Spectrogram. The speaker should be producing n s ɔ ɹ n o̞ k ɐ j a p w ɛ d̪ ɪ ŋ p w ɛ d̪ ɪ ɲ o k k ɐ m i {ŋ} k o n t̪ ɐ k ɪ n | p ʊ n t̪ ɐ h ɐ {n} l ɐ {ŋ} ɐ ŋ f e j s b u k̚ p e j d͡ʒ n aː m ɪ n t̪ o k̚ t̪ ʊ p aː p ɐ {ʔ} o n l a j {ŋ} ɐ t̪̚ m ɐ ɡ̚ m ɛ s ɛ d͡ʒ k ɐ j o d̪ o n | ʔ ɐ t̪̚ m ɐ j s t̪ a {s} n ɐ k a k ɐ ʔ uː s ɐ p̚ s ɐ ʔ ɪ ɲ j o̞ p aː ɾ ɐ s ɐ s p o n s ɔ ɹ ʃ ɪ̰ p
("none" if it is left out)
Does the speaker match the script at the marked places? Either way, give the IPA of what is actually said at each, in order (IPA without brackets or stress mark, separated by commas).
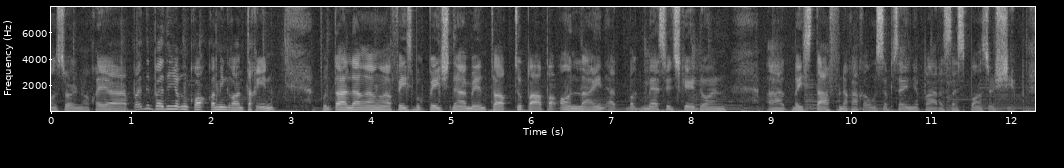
ŋ, n, ŋ, ʔ, n, f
